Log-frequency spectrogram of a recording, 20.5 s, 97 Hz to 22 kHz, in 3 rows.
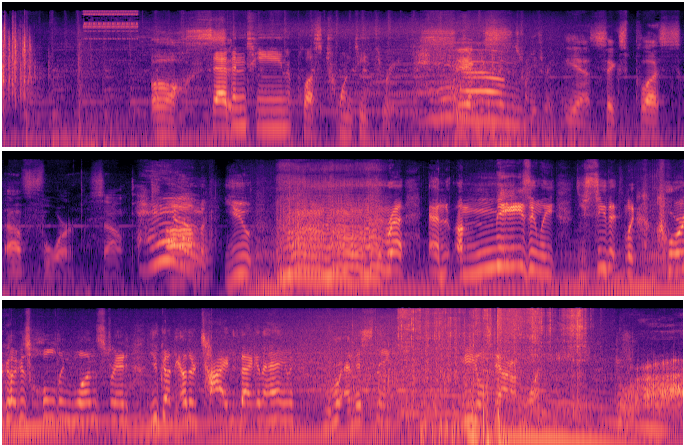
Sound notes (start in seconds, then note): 0.0 dice clatter; 9.9 mimics revving; 19.7 roars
